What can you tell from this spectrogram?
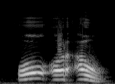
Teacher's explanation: ओ और औ, ये कंठ और ओष्ठ से बोले जाते हैं, इन्हें इसलिए कंठोष्ठ वर्ण कहते हैं।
